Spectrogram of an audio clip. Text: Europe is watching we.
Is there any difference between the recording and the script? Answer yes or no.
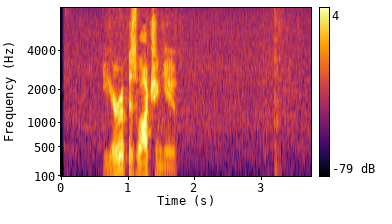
yes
